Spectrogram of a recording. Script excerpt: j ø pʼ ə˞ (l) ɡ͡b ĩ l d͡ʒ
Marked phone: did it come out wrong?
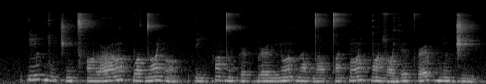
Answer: no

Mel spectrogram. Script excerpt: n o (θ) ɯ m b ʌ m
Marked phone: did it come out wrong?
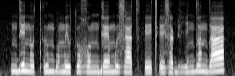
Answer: yes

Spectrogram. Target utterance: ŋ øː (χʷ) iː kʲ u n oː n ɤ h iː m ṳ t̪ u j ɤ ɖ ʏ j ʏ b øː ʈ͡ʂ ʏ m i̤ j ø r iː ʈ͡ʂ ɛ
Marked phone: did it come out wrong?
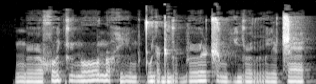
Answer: no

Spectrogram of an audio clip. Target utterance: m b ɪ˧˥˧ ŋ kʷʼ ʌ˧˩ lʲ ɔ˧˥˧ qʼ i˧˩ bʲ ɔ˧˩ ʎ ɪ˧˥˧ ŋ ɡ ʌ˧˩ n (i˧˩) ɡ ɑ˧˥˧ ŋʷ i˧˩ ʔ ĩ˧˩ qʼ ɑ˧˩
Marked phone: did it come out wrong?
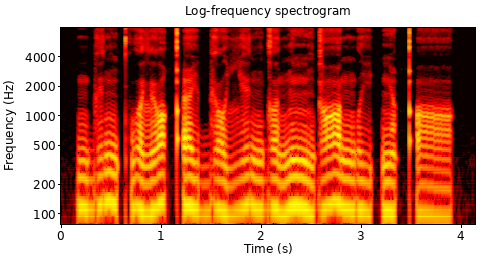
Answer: yes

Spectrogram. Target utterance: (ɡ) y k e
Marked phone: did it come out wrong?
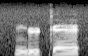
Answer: yes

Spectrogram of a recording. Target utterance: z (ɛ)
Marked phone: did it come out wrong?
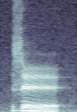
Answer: no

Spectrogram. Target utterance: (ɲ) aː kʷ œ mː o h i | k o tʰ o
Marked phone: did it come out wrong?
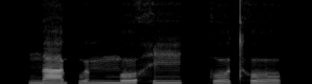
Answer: yes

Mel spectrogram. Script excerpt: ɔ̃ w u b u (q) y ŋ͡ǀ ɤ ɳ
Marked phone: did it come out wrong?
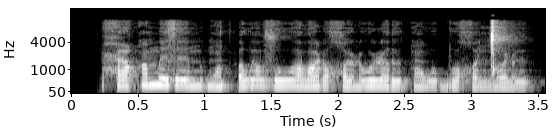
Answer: yes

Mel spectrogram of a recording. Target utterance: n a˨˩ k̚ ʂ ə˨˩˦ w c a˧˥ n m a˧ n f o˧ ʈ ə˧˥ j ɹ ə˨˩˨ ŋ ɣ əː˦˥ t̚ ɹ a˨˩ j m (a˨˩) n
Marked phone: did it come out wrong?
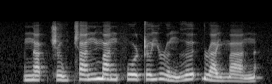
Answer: yes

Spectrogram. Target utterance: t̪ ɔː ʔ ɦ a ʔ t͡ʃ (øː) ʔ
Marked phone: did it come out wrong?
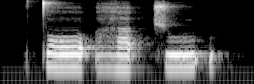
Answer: yes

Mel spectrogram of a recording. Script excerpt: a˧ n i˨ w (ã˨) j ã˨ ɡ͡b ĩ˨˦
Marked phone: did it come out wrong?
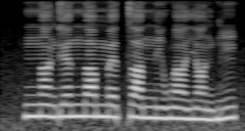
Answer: no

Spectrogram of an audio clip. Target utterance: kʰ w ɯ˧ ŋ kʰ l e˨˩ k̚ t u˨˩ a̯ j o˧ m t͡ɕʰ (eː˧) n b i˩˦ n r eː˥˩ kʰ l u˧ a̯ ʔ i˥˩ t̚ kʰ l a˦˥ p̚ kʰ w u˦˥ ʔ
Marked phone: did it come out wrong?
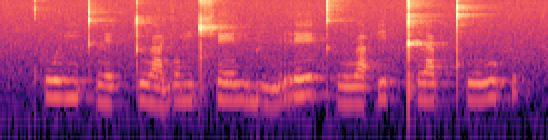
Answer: no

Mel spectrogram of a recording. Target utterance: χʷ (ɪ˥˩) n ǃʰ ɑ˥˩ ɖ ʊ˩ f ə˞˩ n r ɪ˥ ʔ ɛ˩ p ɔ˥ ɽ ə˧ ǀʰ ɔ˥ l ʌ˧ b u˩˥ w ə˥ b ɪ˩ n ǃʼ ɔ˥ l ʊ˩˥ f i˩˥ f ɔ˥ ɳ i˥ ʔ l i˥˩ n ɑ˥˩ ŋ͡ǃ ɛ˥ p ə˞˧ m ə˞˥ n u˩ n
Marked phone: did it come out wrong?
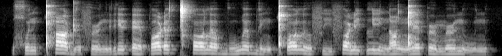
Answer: yes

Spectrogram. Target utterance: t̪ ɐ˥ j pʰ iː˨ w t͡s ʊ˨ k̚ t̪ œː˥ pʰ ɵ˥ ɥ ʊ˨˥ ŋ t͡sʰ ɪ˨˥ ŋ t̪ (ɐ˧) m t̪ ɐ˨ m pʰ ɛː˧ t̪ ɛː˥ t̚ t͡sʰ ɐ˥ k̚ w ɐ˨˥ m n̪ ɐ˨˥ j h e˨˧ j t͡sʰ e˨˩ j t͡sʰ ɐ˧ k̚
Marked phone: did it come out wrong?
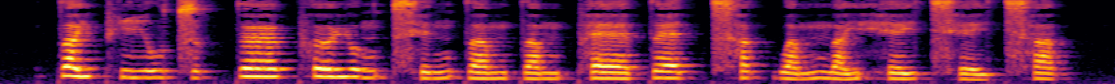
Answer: yes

